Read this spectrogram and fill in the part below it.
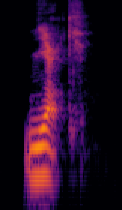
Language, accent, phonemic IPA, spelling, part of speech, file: French, France, /njak/, niak, noun, LL-Q150 (fra)-niak.wav
- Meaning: 1. an East Asian or South Asian person; 2. a sub-Saharan African 3. joint, bun, marijuana cigarette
